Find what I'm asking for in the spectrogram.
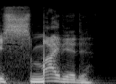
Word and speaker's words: smite: You don't want to be smited. – Oh yeah, no. – See that? – Totally different. – Totally. – Yeah. Remember, smite rhymes with bite.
